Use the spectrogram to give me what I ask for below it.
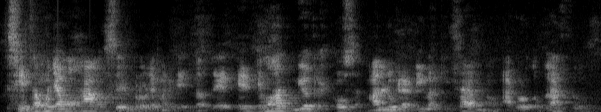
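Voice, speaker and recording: A man's voice: fairly high pitch, fast, pushed and bright. A man from Cádiz speaking on a panel, rambling with many restarts and rhetorical questions. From Cádiz, Spain. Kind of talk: panel discussion. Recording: echoey room from a distance.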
